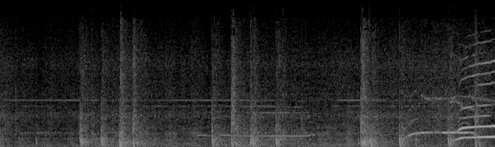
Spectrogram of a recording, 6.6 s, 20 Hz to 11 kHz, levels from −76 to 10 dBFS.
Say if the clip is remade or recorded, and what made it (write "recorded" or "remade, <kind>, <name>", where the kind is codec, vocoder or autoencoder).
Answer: recorded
